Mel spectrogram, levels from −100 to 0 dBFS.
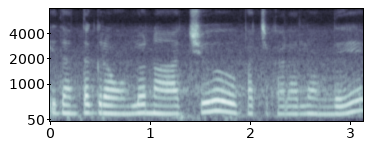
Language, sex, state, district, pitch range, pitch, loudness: Telugu, female, Andhra Pradesh, Chittoor, 205-230 Hz, 215 Hz, -15 LUFS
